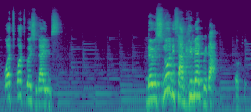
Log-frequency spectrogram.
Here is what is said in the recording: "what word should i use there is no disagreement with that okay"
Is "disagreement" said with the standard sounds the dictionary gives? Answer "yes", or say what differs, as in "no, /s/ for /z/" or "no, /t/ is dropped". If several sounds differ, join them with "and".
yes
